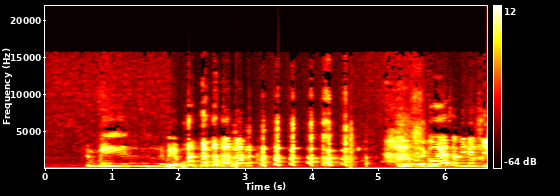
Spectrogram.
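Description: A young woman laughs loudly and close by.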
